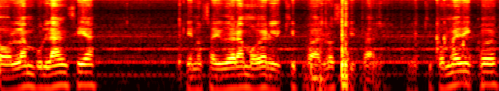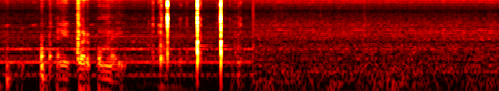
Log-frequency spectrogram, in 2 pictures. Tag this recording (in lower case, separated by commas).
speech, vehicle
